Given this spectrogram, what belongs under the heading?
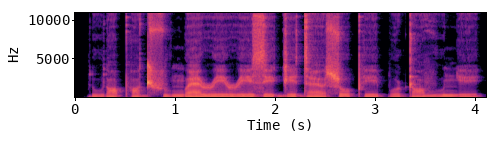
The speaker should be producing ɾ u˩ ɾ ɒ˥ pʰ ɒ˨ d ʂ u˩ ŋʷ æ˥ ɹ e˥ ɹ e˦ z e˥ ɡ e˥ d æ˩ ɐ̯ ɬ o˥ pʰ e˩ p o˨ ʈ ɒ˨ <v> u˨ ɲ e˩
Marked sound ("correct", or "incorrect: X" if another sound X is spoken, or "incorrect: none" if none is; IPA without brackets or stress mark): correct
